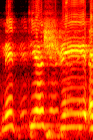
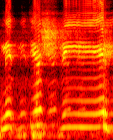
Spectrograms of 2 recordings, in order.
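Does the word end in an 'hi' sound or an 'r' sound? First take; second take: r; r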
